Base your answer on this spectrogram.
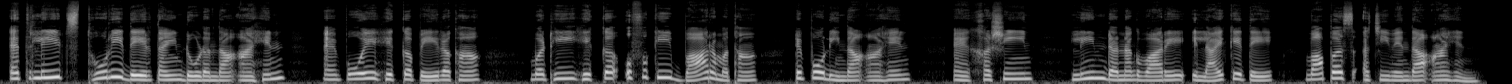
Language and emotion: Sindhi, neutral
